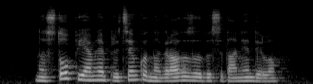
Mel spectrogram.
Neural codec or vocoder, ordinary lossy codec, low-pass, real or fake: none; none; 19.8 kHz; real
